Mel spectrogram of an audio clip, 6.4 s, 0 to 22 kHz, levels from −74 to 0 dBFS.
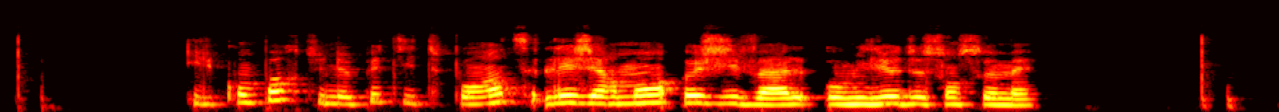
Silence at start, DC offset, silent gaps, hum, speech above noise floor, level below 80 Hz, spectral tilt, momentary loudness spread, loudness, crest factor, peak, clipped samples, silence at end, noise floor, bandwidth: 0.95 s; under 0.1%; none; none; over 75 dB; -66 dBFS; -5.5 dB/octave; 15 LU; -16 LUFS; 16 dB; 0 dBFS; under 0.1%; 1.25 s; under -90 dBFS; 7.4 kHz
